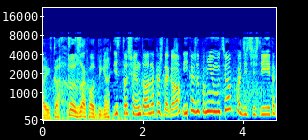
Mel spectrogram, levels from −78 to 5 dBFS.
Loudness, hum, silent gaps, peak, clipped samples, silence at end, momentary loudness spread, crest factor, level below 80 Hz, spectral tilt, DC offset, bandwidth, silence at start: -15 LUFS; none; none; -4 dBFS; under 0.1%; 0 s; 6 LU; 10 dB; -42 dBFS; -5.5 dB/octave; under 0.1%; 8 kHz; 0 s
